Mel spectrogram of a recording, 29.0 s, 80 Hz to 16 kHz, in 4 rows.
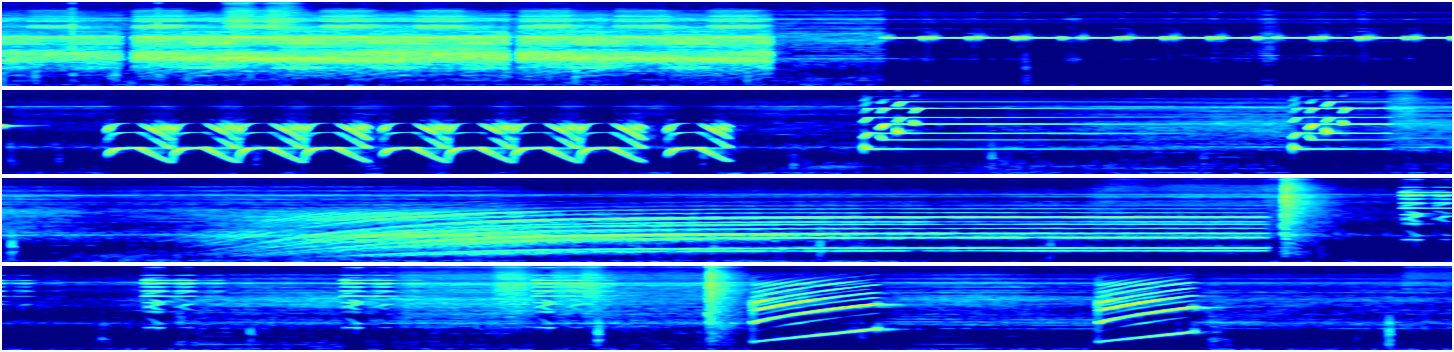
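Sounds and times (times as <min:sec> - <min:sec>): fast yelping siren: 0:07.8 - 0:11.0, 0:15.6 - 0:20.6, 0:25.5 - 0:26.2, 0:27.2 - 0:27.8
rapid high beeping: 0:21.5 - 0:21.9, 0:22.5 - 0:22.8, 0:23.4 - 0:23.8.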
